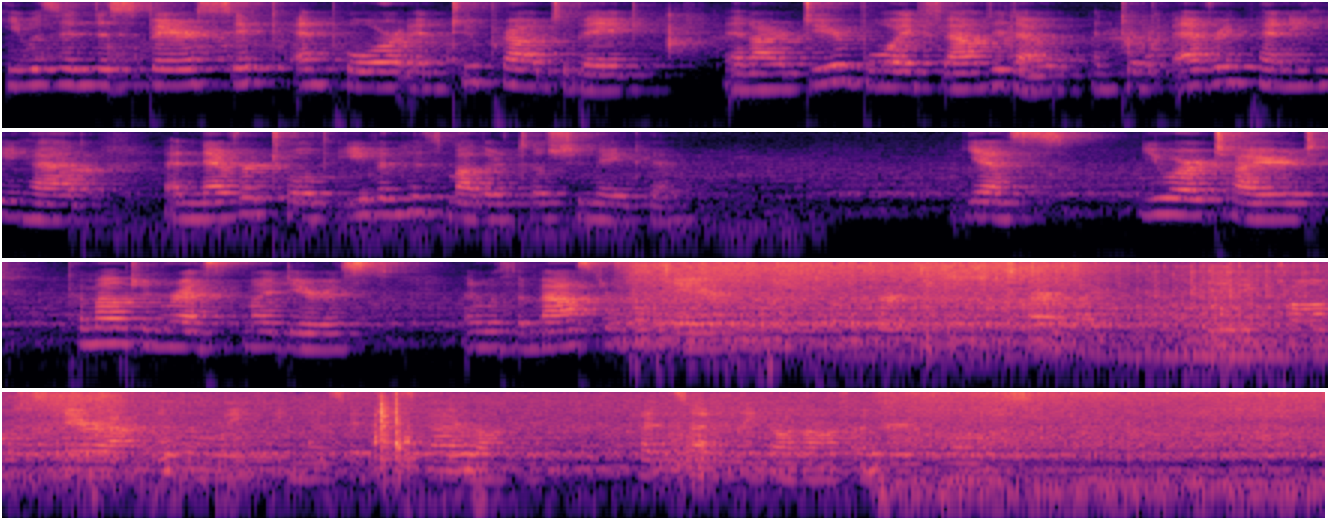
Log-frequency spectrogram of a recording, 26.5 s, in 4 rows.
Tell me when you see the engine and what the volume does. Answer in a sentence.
The engine can be heard from 17.3 to 21.4 s, getting louder then quieter.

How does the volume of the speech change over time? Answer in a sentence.
The volume of the speech stays about the same.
